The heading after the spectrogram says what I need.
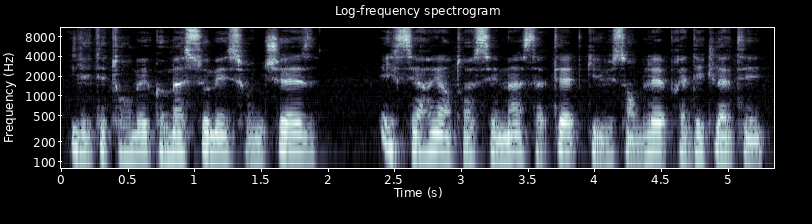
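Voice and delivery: ordinary delivery, nothing marked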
